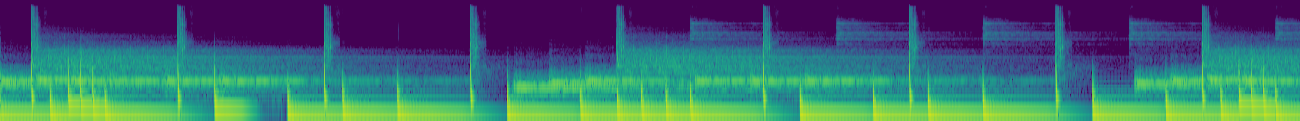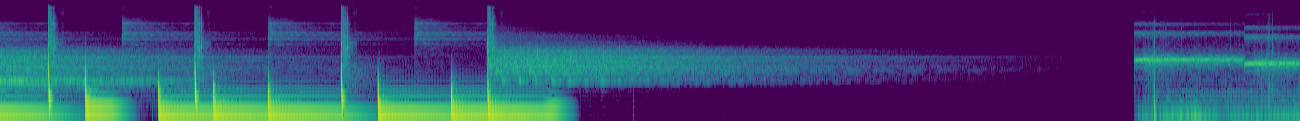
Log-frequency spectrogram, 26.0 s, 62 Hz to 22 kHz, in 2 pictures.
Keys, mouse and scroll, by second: 3.2-4.5 alt+right drag, 4.5 click, 5.1 alt+middle click, 6.0 r, 6.7 alt+middle click, 7.1 right click, 7.1 alt+right click, 7.9-10.5 alt+drag, 10.5-16.7 alt+drag, 16.7-20.9 alt+drag, 20.9 right click, 21.4 click, 21.7-23.6 alt+drag, 23.9 alt+right click, 24.4 alt+click, 25.5 alt+right click, 25.9-26.0 alt+drag.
